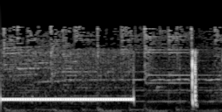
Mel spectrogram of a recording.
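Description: Telephone line tones as a call connects to an answering machine: a steady, even tone holds for over a second and then cuts off. Faint line hiss follows, then a short, sharper beep near the end.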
